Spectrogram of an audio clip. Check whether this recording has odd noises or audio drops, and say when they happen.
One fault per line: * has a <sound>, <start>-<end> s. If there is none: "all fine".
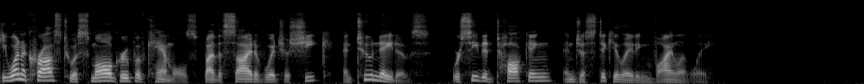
all fine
